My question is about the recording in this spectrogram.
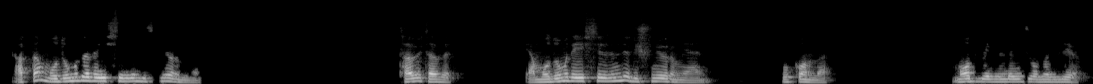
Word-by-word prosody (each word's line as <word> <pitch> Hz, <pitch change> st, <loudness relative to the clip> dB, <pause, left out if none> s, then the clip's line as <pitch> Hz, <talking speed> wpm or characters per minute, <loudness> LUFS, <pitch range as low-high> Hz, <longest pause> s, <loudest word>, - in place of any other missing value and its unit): Hatta 185 Hz, -, +1 dB
modumu 150 Hz, 0 st, +2 dB
da 170 Hz, -1 st, +5 dB
değiştirdiğini 155 Hz, -1 st, +3 dB
düşünüyorum 140 Hz, -8 st, -4 dB
ben. 95 Hz, 0 st, -13 dB, 2.0 s
Tabii, 135 Hz, +4 st, +2 dB
tabii. 120 Hz, -7 st, +1 dB, 0.7 s
Ya 105 Hz, -, -4 dB
modumu 135 Hz, +9 st, +1 dB
değiştirdiğini 155 Hz, +1 st, +2 dB
de 180 Hz, -3 st, 0 dB
düşünüyorum 140 Hz, -5 st, -2 dB
yani. 100 Hz, 0 st, -11 dB, 0.7 s
Bu 115 Hz, 0 st, -7 dB
konuda. 100 Hz, -5 st, -3 dB, 1.2 s
Mod 135 Hz, +2 st, +1 dB
belirleyici 125 Hz, 0 st, -1 dB
olabiliyor. 115 Hz, -2 st, -2 dB
130 Hz, 105 wpm, -23 LUFS, 115-150 Hz, 2.0 s, da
